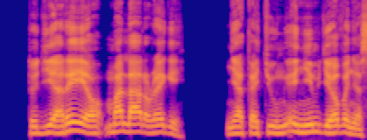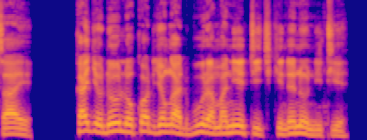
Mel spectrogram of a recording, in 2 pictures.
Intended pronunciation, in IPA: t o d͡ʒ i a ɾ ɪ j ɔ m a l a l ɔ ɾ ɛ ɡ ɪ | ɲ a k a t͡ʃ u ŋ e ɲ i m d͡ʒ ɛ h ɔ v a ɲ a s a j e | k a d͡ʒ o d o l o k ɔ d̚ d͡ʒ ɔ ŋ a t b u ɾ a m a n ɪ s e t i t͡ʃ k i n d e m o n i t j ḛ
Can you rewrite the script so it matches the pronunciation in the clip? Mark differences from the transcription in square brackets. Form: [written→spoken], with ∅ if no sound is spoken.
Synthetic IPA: t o d͡ʒ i a ɾ ɪ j ɔ m a l a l ɔ ɾ ɛ ɡ ɪ | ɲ a k a t͡ʃ u ŋ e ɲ i m d͡ʒ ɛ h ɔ v a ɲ a s a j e | k a d͡ʒ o d o l o k ɔ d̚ d͡ʒ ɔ ŋ a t b u ɾ a m a n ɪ [s→∅] e t i t͡ʃ k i n d e [m→n] o n i t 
